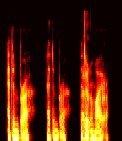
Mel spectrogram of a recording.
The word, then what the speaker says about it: Edinburgh: scene like in Edinburgh am I am I pronouncing that correctly close enough Matthew I say I say Edinburgh Edinburgh okay I hear a lot I hear a lot of kind of Americans say Edinburgh Edinburgh um Edinburgh um where that's not wrong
